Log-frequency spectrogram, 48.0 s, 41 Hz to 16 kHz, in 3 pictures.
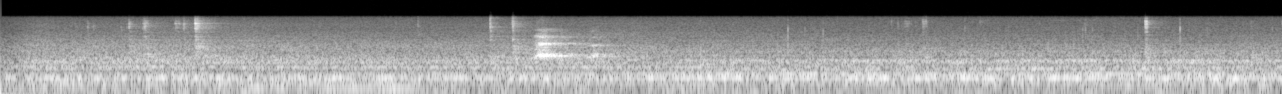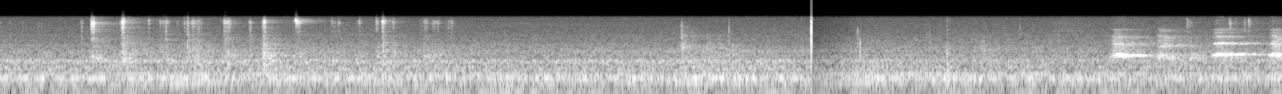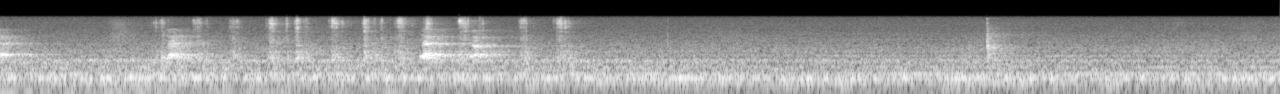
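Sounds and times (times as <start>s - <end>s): low steady hum: 0.0s - 48.0s
sharp metal clicks and taps: 6.1s - 6.6s, 34.0s - 39.2s
metal clinking and scraping: 33.9s - 39.3s.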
